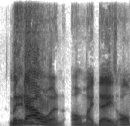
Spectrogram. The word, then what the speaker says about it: McGowan: Am I pronouncing that right? McGowan, nearly there. McGowan.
